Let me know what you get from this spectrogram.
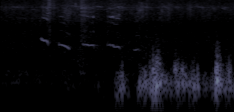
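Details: Five-week-old Bouvier des Flandres puppies playing with their mother in a garden: a string of four or five thin, high whines sliding slightly downward, then low thumping and scuffling sounds of play.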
